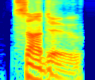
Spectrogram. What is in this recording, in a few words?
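"sadhu", British English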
